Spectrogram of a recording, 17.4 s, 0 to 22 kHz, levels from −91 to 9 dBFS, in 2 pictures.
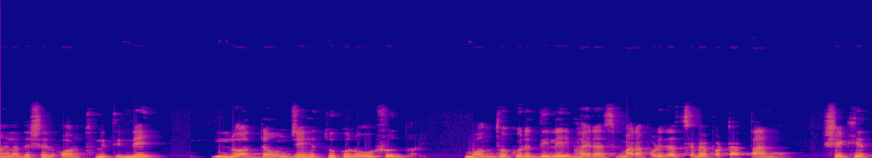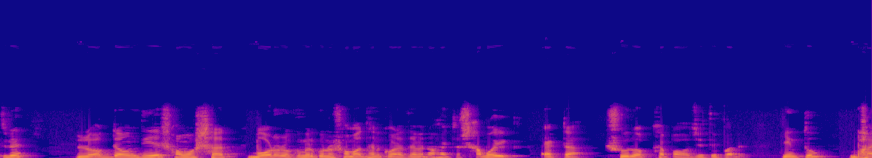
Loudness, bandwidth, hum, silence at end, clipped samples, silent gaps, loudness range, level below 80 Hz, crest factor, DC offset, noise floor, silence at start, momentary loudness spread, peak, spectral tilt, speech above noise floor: -25 LUFS; 7.6 kHz; none; 0 s; under 0.1%; none; 2 LU; -60 dBFS; 12 dB; under 0.1%; -54 dBFS; 0 s; 7 LU; -12 dBFS; -7 dB/octave; 30 dB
